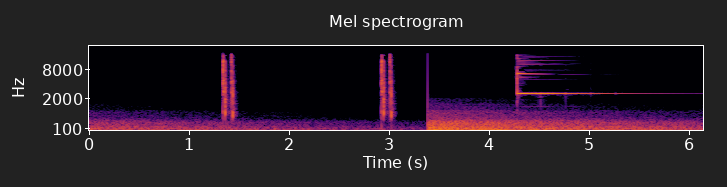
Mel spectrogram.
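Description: Subscribe-button animation sound effects. A low rumbling boom fades out, followed by a single mouse click and then a quick double click. A new low boom starts, and a notification-bell ding rings on for about two seconds.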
